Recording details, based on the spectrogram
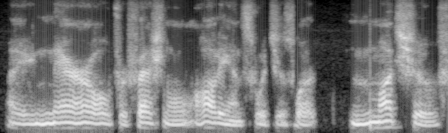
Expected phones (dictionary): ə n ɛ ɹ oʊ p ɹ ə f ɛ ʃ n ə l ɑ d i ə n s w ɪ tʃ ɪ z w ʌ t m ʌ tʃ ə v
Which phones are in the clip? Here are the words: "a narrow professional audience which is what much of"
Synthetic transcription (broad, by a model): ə n ɛ ɹ oʊ p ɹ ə f ɛ ʃ n l ɑ d i ə n s w ɪ tʃ ɪ z w ʌ t m ʌ tʃ ə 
